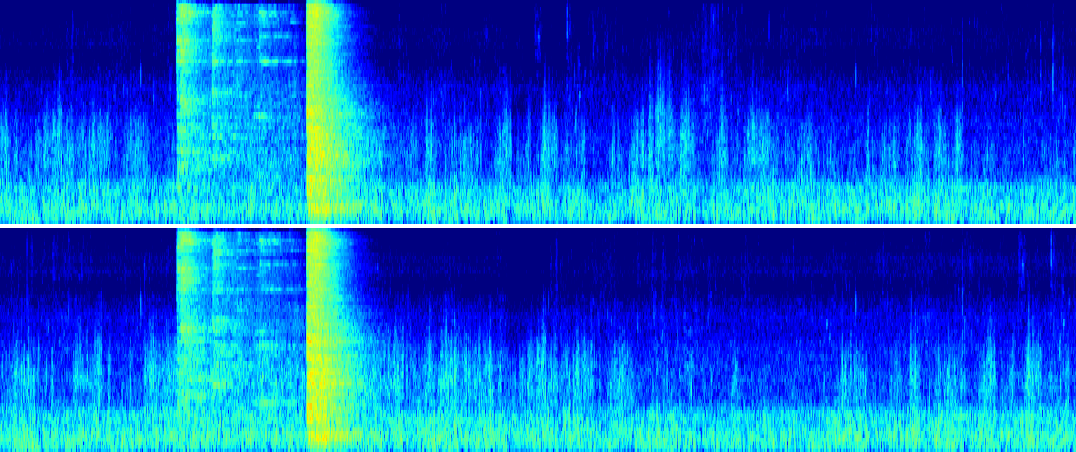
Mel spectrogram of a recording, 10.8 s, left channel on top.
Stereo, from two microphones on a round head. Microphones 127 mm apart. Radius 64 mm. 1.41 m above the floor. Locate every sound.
1.8 s keys jangling: 40° left (ahead or behind), 0.9 m
3.1 s a clap: 15° left (ahead or behind), 0.6 m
